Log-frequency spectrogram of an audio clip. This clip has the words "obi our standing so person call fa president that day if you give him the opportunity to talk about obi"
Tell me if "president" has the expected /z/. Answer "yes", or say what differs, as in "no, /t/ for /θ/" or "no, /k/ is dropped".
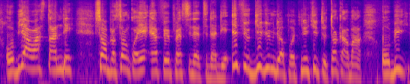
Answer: no, /s/ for /z/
